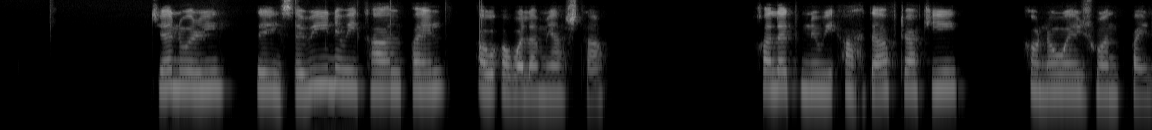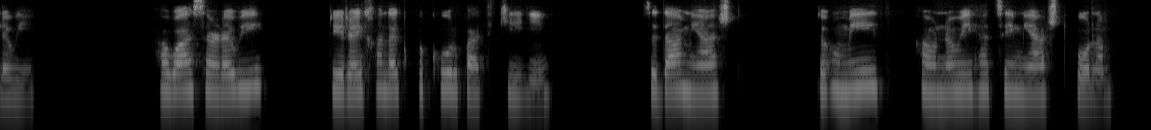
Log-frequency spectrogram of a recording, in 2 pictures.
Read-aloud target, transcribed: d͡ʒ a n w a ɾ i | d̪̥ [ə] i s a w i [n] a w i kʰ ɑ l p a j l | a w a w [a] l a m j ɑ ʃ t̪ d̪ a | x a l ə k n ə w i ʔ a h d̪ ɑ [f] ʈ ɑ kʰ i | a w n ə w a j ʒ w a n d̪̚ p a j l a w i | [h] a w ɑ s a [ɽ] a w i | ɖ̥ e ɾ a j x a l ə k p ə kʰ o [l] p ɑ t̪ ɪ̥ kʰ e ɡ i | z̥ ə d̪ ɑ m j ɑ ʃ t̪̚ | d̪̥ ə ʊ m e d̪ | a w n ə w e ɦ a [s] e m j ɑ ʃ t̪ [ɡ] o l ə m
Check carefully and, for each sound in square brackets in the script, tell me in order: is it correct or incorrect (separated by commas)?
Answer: correct, correct, correct, correct, correct, correct, incorrect, incorrect, incorrect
